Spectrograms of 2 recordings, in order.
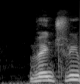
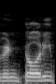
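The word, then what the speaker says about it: Venturi: वेंचुरी बोलते हो, वेंटोरी पढ़ते हो, जो भी आप पे डिपेंड करते हैं।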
